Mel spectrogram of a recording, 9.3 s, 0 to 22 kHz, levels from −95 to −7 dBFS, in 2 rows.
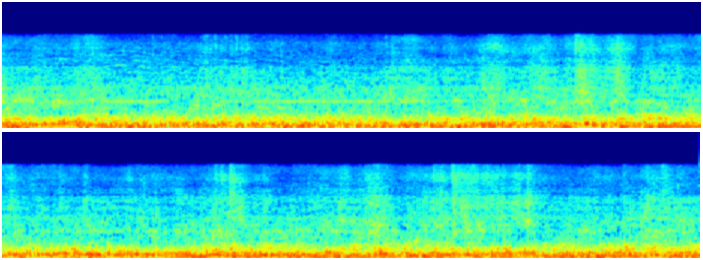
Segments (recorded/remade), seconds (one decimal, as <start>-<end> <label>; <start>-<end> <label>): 0.0-0.7 remade; 0.7-2.6 recorded; 2.6-9.3 remade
